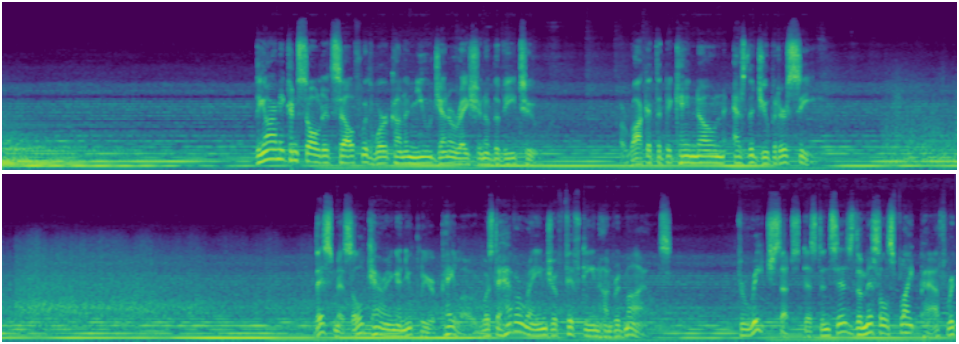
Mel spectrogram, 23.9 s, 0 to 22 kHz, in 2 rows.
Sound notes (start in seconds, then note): 0.1 dramatic music; 10.8 ominous music; 11.0 rocket whooshing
